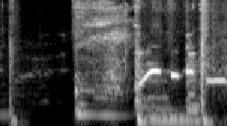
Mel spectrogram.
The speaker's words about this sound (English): I wonder why there's whistling. I don't know.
